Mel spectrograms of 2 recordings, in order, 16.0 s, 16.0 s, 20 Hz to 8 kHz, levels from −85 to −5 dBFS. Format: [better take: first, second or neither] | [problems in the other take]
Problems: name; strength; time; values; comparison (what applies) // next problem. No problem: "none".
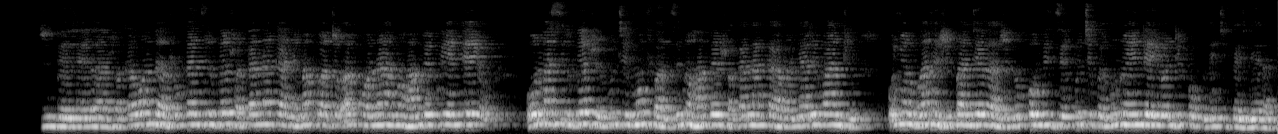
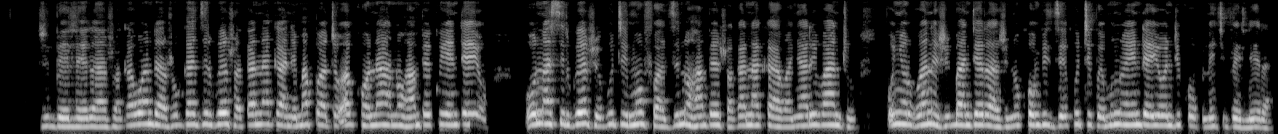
second | room echo; dies away in 0.9 s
